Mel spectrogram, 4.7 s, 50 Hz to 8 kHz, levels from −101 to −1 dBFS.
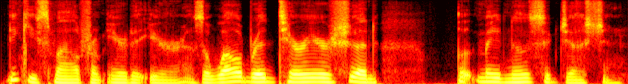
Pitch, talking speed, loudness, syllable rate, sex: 125 Hz, 205 wpm, -18 LUFS, 5.3 syllables/s, male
